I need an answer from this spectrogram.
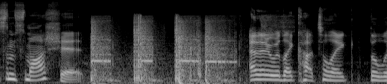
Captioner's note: rhythmic clanking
